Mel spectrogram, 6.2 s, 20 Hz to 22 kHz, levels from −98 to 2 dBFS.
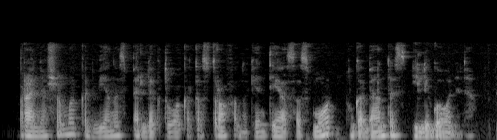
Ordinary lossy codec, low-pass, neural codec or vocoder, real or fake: MP3, 96 kbps; 7.2 kHz; none; real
